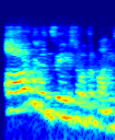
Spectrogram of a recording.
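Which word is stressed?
I. The word "I" carries the main stress. Someone else said it. "Someone else said it, not me"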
